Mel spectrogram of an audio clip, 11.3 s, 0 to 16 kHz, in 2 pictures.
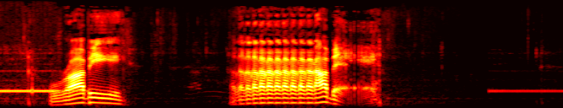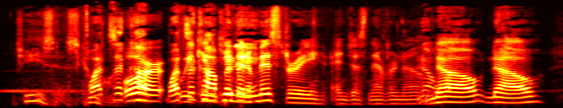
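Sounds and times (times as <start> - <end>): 
phone ringback tone on speakerphone: 0.0 - 0.7, 4.9 - 6.2
speech: 0.5 - 1.4, 2.3 - 4.0, 5.8 - 11.2.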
